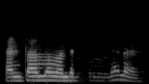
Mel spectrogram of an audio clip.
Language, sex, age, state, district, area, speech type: Tamil, female, 30-45, Tamil Nadu, Dharmapuri, urban, conversation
